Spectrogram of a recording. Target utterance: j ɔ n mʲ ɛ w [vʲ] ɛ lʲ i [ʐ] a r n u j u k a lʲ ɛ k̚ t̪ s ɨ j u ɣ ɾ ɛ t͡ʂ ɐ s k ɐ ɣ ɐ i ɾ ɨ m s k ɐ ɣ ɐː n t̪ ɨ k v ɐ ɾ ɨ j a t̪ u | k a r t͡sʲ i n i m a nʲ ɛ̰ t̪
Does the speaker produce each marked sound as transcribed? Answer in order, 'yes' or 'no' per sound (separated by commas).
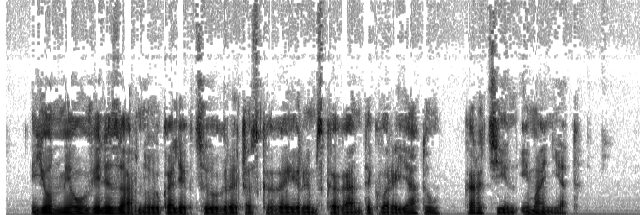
yes, no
